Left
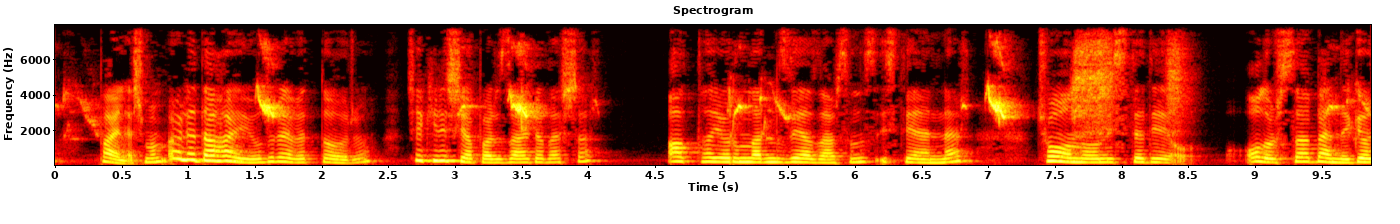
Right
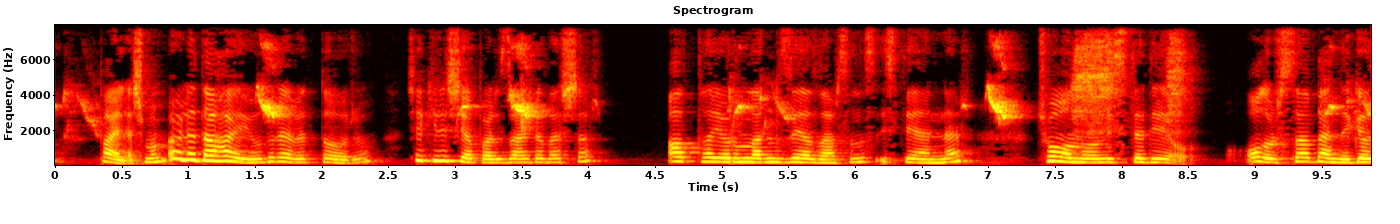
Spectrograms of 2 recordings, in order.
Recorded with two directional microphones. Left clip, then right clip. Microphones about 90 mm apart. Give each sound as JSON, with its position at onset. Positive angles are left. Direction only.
{"t": 0.3, "sound": "speech", "side_deg": 15}
{"t": 1.5, "sound": "speech", "side_deg": 20}
{"t": 5.0, "sound": "speech", "side_deg": 25}
{"t": 8.0, "sound": "speech", "side_deg": 10}
{"t": 8.9, "sound": "speech", "side_deg": 20}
